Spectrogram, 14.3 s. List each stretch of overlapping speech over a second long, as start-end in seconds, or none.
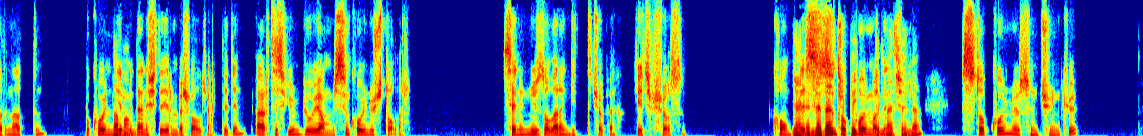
9.9-11.4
